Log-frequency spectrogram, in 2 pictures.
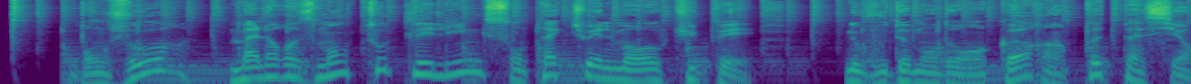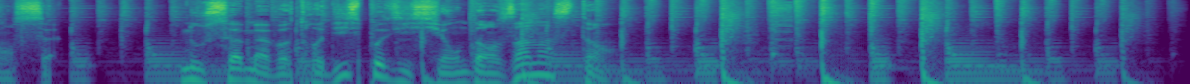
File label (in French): fr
